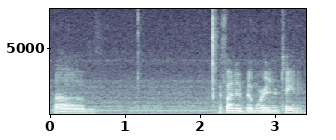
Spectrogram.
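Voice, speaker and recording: A man streaming a racing game from home, talking in a low-key, monotone, rambling way and keeping his voice down. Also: moderate pace. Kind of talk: casual gameplay commentary. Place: home, kept quiet for others in the house. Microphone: cheap microphone. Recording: noisy cheap mic with game sound.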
